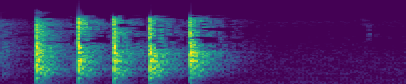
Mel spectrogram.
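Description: A quick run of about seven sharp knocks or taps on a hard surface within the first second.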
